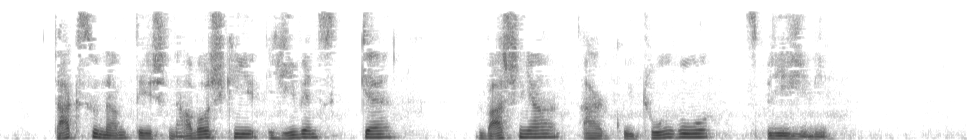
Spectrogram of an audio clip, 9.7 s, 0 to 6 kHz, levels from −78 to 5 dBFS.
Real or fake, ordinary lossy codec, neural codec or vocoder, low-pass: fake; MP3, 24 kbps; codec, 16 kHz, 4.8 kbps, FACodec; 5.4 kHz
